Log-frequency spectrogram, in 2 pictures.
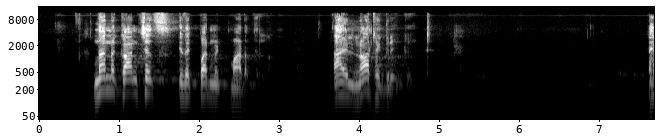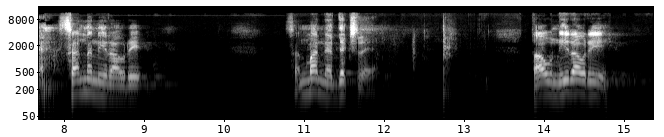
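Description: An elderly man speaks forcefully into a microphone in short bursts, with pauses between them.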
